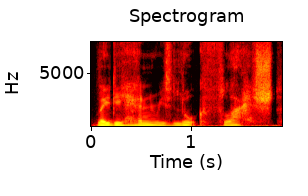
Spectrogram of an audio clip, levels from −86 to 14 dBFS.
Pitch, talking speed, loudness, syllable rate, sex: 95 Hz, 125 wpm, -19 LUFS, 4.0 syllables/s, male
